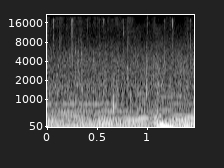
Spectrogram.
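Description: Steady rain falls on a campsite along the La Cloche Silhouette Trail during breakfast, a constant soft hiss of drops with a brief low thump near the end, no voices.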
